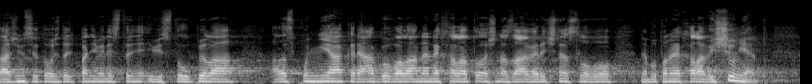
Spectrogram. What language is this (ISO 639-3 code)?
ces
